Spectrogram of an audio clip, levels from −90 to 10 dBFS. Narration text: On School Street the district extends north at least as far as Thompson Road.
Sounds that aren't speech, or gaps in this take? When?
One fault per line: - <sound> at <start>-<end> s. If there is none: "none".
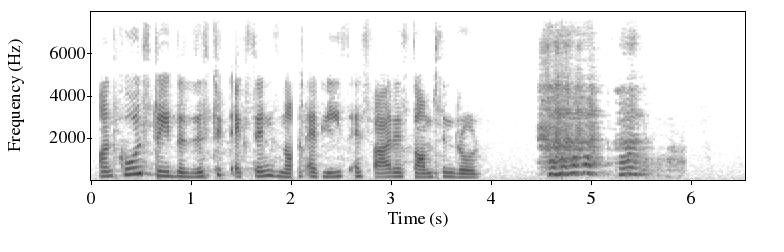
- dropout at 2.0-2.1 s
- laugh at 4.4-6.0 s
